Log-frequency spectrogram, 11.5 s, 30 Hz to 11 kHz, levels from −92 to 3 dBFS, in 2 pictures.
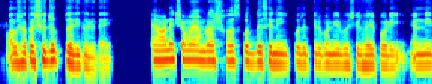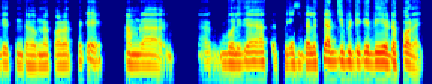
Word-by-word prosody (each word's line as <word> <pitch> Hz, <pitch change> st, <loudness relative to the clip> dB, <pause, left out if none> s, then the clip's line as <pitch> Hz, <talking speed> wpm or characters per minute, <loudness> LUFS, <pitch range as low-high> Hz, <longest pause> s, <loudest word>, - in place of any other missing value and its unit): অলসতার 140 Hz, +2 st, +3 dB
সুযোগ 160 Hz, 0 st, +5 dB
তৈরি 125 Hz, -4 st, +5 dB
করে 100 Hz, -4 st, -4 dB
দেয়। -, -, -10 dB, 0.7 s
অনেক 170 Hz, +1 st, +4 dB
অ্যা -, -, -12 dB
সময় 165 Hz, -1 st, +2 dB
আমরা 155 Hz, 0 st, +2 dB
সহজ 150 Hz, 0 st, -1 dB
পথ 150 Hz, -2 st, +1 dB
দেশে 140 Hz, 0 st, +2 dB
নেই। 130 Hz, 0 st, +2 dB
প্রযুক্তির 130 Hz, 0 st, -3 dB
উপর 130 Hz, +1 st, -1 dB
নির্ভরশীল 125 Hz, 0 st, -2 dB
হয়ে 120 Hz, -1 st, +1 dB
পড়ি। 115 Hz, -2 st, -2 dB, 0.2 s
অ্যা -, -, -5 dB
নিজে 125 Hz, +1 st, -1 dB
চিন্তাভাবনা 120 Hz, -1 st, -2 dB
করার 125 Hz, 0 st, -1 dB
থেকে 150 Hz, +1 st, -4 dB, 0.5 s
আমরা 125 Hz, 0 st, 0 dB, 0.7 s
অ্যা -, -, -13 dB, 0.3 s
বলি 130 Hz, -1 st, +2 dB
যে -, -, +1 dB
অ্যা 145 Hz, -, 0 dB
আচ্ছা 145 Hz, -, -7 dB
ঠিক 130 Hz, -, -4 dB
আছে 130 Hz, -, -3 dB
তাইলে 135 Hz, 0 st, +4 dB
ChatGPT 145 Hz, -2 st, +3 dB, 0.2 s
দিয়ে 145 Hz, 0 st, +6 dB
ওইটা 135 Hz, +1 st, +3 dB
করাই। 120 Hz, -9 st, +1 dB
130 Hz, 185 wpm, -21 LUFS, 125-145 Hz, 0.7 s, দিয়ে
